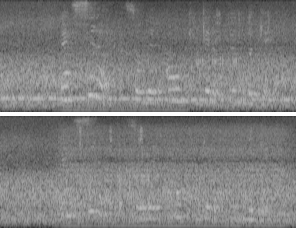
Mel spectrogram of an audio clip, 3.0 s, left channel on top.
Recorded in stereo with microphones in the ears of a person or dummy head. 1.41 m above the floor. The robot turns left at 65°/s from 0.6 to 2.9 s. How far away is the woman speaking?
About 5.5 m.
